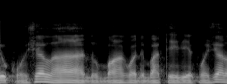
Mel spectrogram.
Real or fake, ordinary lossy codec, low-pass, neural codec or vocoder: fake; none; none; codec, 16 kHz, 4 kbps, FunCodec, trained on Chinese and English, 50 frames a second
